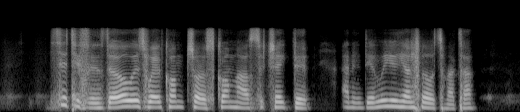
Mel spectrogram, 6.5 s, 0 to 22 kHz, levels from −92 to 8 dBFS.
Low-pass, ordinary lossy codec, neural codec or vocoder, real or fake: none; none; codec, 16 kHz, 0.5 kbps, FunCodec, trained on Chinese and English, 25 frames a second; fake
